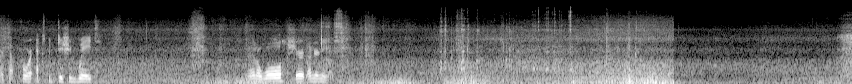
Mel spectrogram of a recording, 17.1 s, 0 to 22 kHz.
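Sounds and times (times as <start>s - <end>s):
wind buffeting microphone: 2.0s - 13.6s.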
